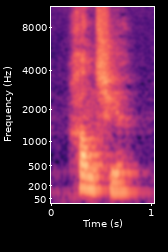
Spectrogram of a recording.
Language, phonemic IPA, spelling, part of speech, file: Dutch, /ˈɣɑnʃə/, gansje, noun, Nl-gansje.ogg
- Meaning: diminutive of gans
